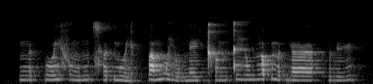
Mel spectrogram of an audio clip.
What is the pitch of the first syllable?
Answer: rising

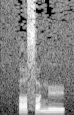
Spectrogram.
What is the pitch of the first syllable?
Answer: low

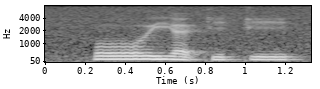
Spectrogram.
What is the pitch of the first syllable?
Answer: high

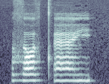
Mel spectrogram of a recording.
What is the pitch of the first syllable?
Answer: high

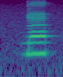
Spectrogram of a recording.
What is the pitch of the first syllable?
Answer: high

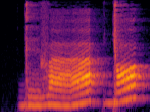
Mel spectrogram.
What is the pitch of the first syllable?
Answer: low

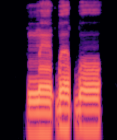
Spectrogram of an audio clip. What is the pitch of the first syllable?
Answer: low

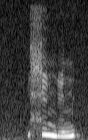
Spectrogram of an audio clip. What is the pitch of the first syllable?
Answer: falling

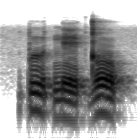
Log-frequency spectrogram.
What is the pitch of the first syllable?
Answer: falling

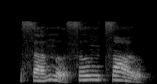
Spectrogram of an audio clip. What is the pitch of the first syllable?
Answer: rising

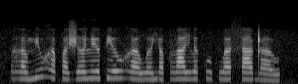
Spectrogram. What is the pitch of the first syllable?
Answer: low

